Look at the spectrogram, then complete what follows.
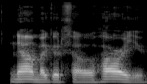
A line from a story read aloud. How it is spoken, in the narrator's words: he asked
